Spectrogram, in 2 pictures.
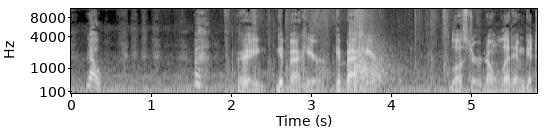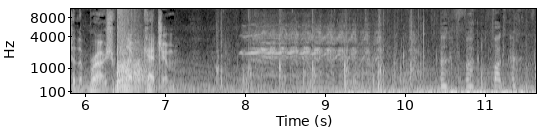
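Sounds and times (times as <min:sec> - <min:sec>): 
speech: 0:00.2 - 0:00.8, 0:01.5 - 0:04.0, 0:04.7 - 0:07.2, 0:10.4 - 0:11.6
horse hooves clopping and stamping on the ground: 0:01.9 - 0:05.8, 0:07.6 - 0:11.6
horse whinnying: 0:07.9 - 0:09.9.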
